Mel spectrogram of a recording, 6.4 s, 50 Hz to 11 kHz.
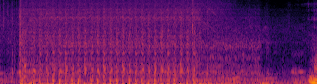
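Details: Peugeot 308 at 131,000 km that refuses to start, codes P13B3, P3076, P1632, P1B40: even starter cranking about four pulses a second, engine never fires; crank no start, engine ECU internal fault suspected, not confirmed.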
